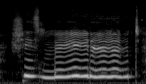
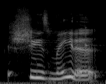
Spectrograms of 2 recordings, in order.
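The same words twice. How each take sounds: First: Slow, higher and louder, savouring each word; she's made it, dragged out with glee; drawn-out proud cheer. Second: Said in the usual way. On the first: Real, not acted. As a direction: stretch it out like a proud parent.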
